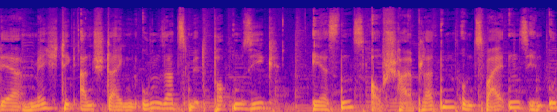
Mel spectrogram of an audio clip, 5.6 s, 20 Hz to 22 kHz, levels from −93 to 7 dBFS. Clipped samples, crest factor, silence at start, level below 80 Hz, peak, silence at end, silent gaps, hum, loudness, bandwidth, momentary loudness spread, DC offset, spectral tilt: under 0.1%; 16 dB; 0 s; -36 dBFS; -2 dBFS; 0 s; none; none; -18 LUFS; 16.5 kHz; 2 LU; under 0.1%; -5 dB/octave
